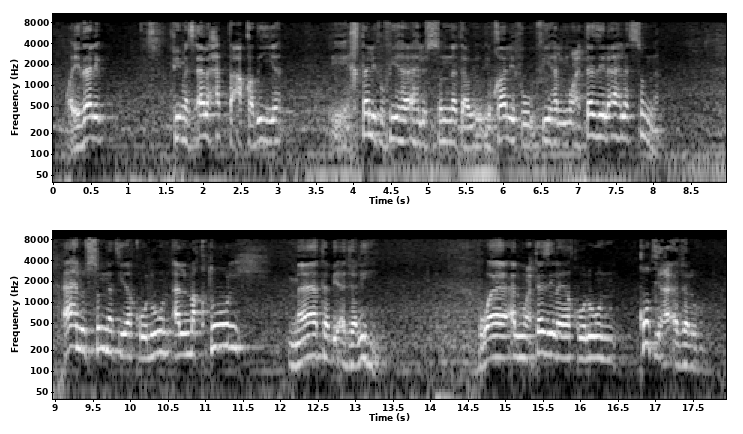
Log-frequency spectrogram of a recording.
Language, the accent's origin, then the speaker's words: Arabic; Egypt; مليم زي ما يقول احنا عندنا في مصر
